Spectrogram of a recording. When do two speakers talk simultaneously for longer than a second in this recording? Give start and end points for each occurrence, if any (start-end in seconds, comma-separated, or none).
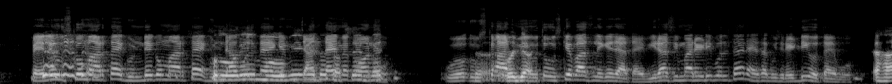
2.1-3.8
